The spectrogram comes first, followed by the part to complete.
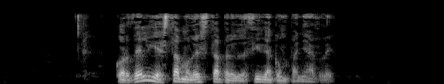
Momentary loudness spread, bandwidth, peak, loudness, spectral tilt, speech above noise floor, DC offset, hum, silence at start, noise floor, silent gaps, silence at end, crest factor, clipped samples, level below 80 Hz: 18 LU; 11.5 kHz; 0 dBFS; -21 LUFS; -4 dB/octave; 55 dB; under 0.1%; none; 0.75 s; -78 dBFS; none; 1.15 s; 26 dB; under 0.1%; -58 dBFS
